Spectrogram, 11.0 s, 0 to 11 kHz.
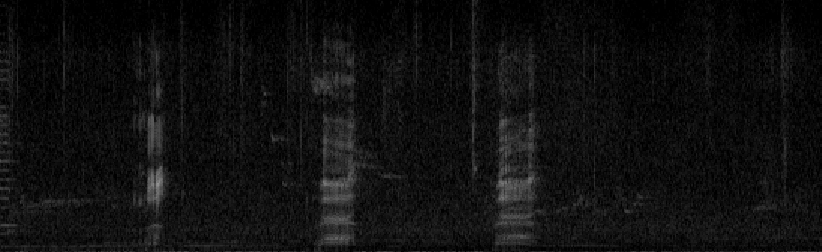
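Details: Grazing sheep and lambs in a field, filmed in spring 2020: three wavering bleats spaced about two and a half seconds apart, the middle one longest, above a constant low rural hum and faint birdsong.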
